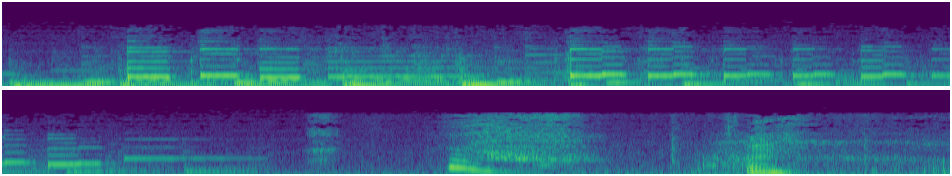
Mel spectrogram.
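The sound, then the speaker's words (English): A musical theme plays for several seconds, then fades into a few rasping, breathy snores from a sleeping person, each a noisy burst. “You snore, you know.”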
